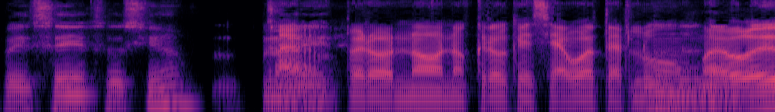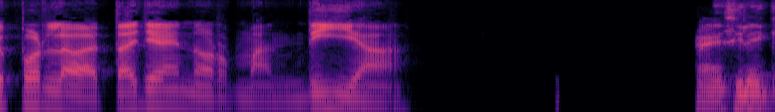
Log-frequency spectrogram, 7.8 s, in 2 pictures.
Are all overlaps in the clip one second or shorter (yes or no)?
yes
